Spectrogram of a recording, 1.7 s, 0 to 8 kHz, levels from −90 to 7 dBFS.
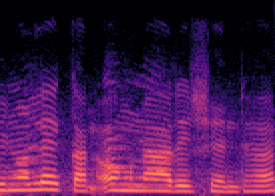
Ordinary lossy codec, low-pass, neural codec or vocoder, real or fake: none; 7.2 kHz; none; real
